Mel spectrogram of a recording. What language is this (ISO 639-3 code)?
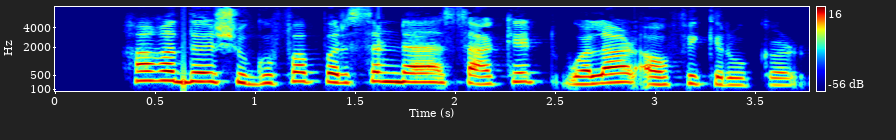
pus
